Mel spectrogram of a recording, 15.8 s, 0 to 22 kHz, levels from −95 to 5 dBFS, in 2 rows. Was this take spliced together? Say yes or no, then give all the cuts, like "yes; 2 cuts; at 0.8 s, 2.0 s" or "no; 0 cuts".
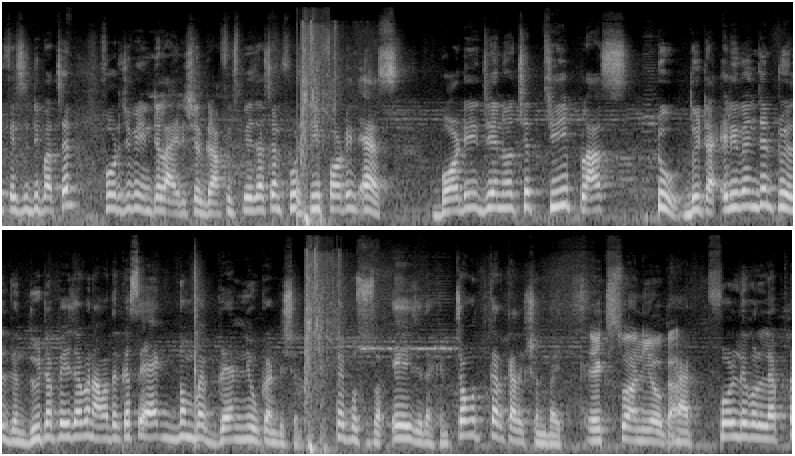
yes; 2 cuts; at 2.9 s, 11.3 s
